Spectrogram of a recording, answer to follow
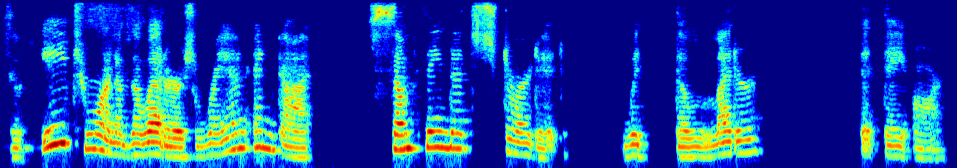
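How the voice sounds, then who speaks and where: A woman's voice: deep voice, big pitch swings, slow, darkish tone, lo-fi sound. A woman reading a children's storybook aloud like a kindergarten teacher, expressively and with questions for her listeners.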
